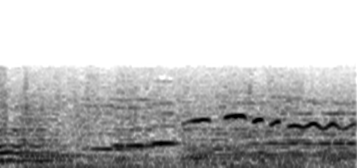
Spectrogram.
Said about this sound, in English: I'm whistling, looking at that lovely moon.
